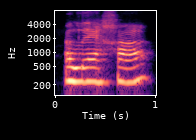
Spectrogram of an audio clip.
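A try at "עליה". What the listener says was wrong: Not ha. Ha. It's a soft. ha. it's aleha.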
